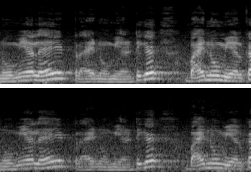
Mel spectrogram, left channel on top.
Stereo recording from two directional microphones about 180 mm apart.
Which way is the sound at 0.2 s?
25° left (ahead or behind).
